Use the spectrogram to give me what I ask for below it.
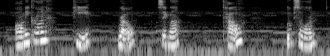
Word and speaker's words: pi: Also, fun fact for you guys, pi like in math is actually pronounced P and it comes from Greek. So, I'm not really sure why we say pi, but little fun fact for you guys, it's actually P.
